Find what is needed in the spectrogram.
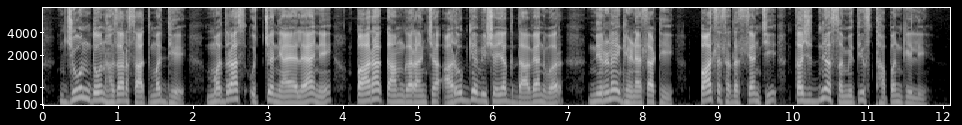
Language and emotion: Marathi, neutral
